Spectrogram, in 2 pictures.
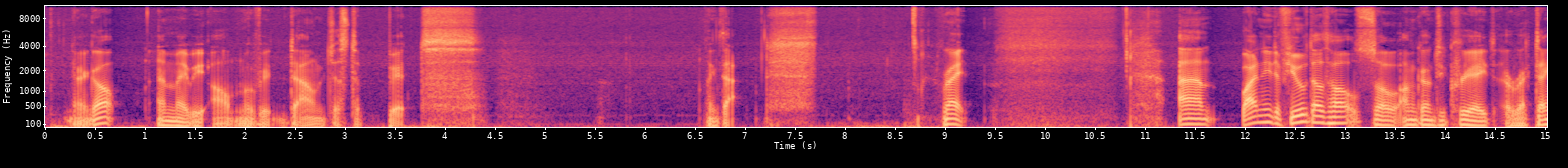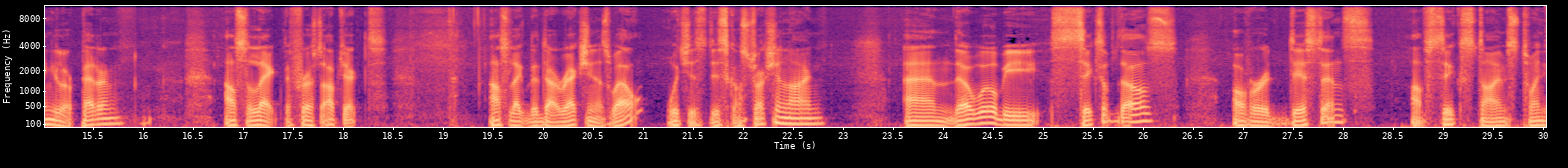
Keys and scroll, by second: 0.0 Return, 3.6 m, 8.3 Return, 25.8 BackSpace.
